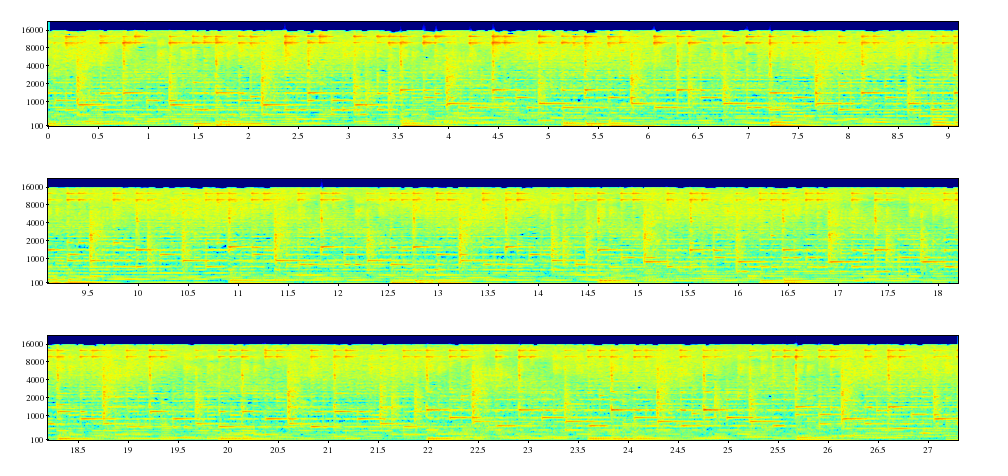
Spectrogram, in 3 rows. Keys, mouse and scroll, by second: 0.9-3.9 middle drag, 3.9 click, 5.0 scroll up 2, 6.2-7.1 typing, 7.8 Right, 11.7 space, 12.6 scroll down 1, 13.2 middle click, 14.5 scroll down 1, 15.6 middle click, 16.7 scroll down 1, 17.2-18.6 middle drag, 18.6 click, 19.2 scroll down 1, 19.9-22.6 typing, 21.6 click, 23.6 ctrl+z, 24.1 g, 24.9 click, 25.6 3, 26.9 g.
